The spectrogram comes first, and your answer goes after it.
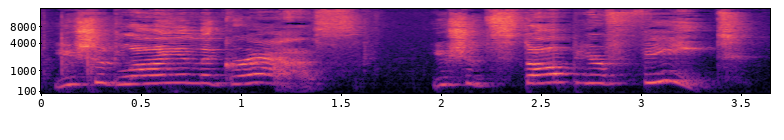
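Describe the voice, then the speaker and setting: Lady doing chirpy pushy animals from a picture book, way up high and sing-songy, echoey room. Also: takes it slowly, slight background noise. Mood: insistent. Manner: insistent, chirpy. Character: cheerful, pushy storybook animals giving advice.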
